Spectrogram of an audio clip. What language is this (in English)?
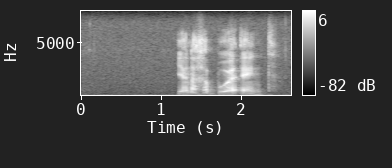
Afrikaans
